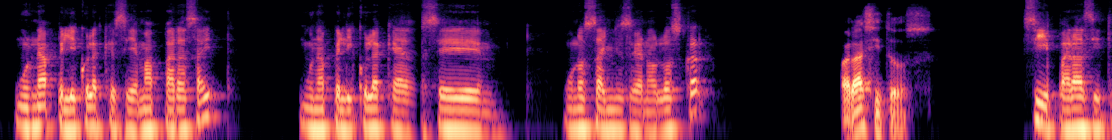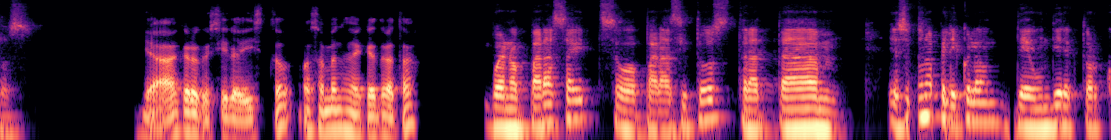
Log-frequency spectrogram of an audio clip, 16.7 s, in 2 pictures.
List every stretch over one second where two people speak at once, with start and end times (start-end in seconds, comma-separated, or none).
none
